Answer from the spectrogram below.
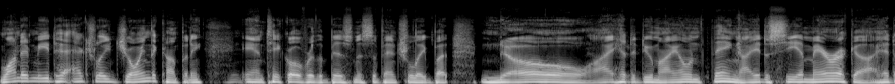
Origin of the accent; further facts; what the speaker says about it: Milwaukee, Wisconsin, United States; Yeah, I'm from Milwaukee.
